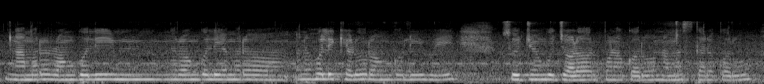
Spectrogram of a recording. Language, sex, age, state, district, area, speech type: Odia, female, 30-45, Odisha, Sundergarh, urban, spontaneous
